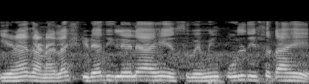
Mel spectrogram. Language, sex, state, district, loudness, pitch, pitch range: Marathi, female, Maharashtra, Solapur, -14 LUFS, 185 Hz, 170-190 Hz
